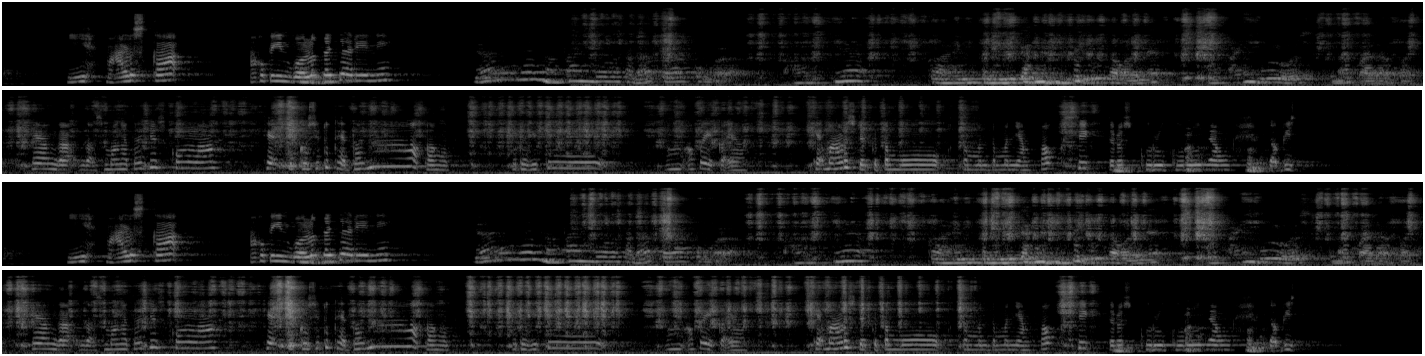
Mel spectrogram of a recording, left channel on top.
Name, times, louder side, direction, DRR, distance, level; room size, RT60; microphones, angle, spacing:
voice 1, 0.7-1.8 2.5-3.9 14.5-16.4 16.8-18.7 19.3-20.3 20.8-21.7 22.3-27.1, left 1 dB, 5° left, 10 dB, 0.7 m, -41 dB
voice 2, 3.0-3.4 4.7-7.4 7.8-8.7 9.3-11.6 12.0-14.1 25.3-25.5 26.6-26.7, left 1 dB, 30° right, -3 dB, 5.5 m, -41 dB
sound 1, 5.7-25.2, right 8 dB, 70° right, 1.4 m, -39 dB
25.5 x 12.0 x 4.6 m, 1.2 s
head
